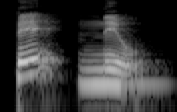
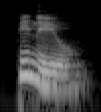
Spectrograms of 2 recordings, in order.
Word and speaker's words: pneu: formada apenas por consoante a palavra pneu muitas pessoas pensam que a separação é essa aqui ó pneu mas não é porque consoante não forma sílaba sozinha então pneu só tem uma única sílaba pneu tudo junto pneu pneu certo então a a nossa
